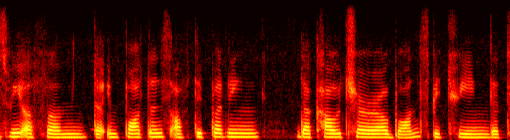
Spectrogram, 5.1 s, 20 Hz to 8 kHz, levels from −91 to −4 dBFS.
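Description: No technical faults occur anywhere in the speech, which is carried over an AMR wideband (HD Voice) link that sounds clear.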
